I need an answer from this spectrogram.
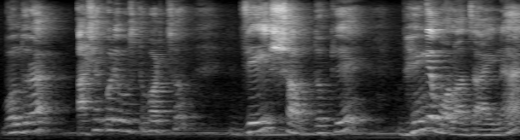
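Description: Male teacher, slightly high voice, patient repetitive kids' lesson, very reverberant room. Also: very animated, slight background noise. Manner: slow, repetitive explaining to young kids. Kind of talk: children's grammar lesson. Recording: very echoey room.

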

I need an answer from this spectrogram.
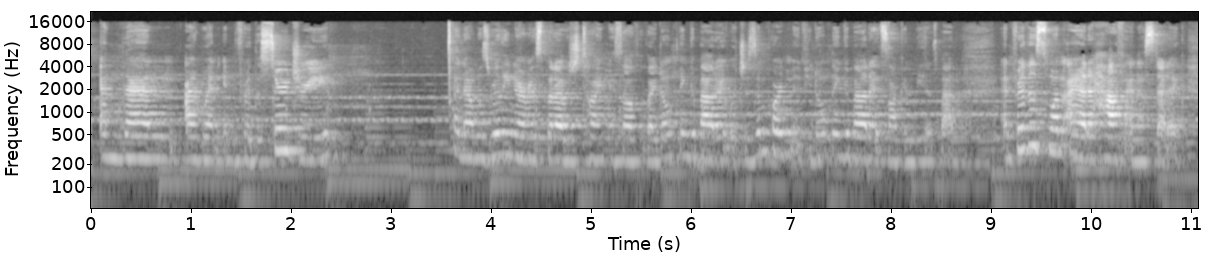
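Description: A young adult woman speaking casually to camera as a vlogger, rambling informally and giving emphatic advice in a home kitchen. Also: on the high side. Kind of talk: casual personal chat to camera. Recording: echoey room, music behind voice. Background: music.

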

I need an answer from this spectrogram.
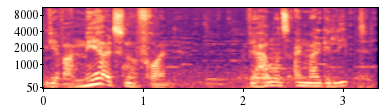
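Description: Guy dubbing a lovesick soap admirer, soft and pleading, music under it. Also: mid-range voice, lively intonation, moderate pace, natural voice. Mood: wistful. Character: lovesick man pining for his old flame. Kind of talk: German TV soap dub.

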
